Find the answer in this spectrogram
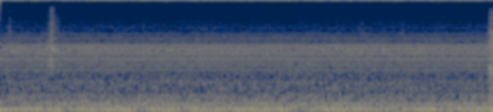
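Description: Faint steady hum and hiss, with no distinct event: the background tone of a quiet room recording.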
